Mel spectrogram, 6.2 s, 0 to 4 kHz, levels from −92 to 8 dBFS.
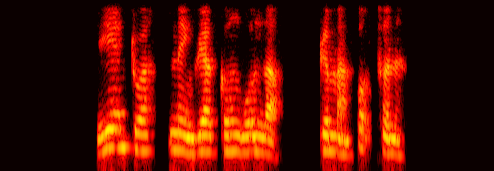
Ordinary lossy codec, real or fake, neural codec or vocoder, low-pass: Opus, 64 kbps; fake; codec, 24 kHz, 0.9 kbps, WavTokenizer, medium speech release version 1; 3.6 kHz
